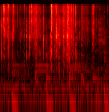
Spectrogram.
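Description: Foil Yu-Gi-Oh! booster pack wrapper crinkling in the hands as the cards are slid out, over soft background music with a steady low beat.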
